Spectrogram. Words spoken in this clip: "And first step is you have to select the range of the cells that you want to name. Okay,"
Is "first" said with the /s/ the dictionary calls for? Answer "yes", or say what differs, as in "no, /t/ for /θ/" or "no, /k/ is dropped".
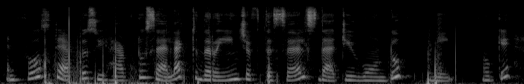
no, /s/ is dropped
